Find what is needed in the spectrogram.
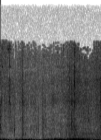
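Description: Low rumble of a tank's engine with irregular light clanks and knocks.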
